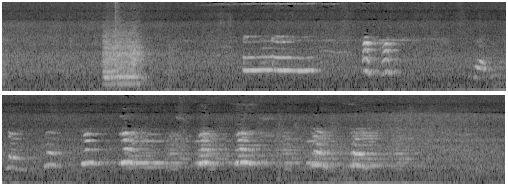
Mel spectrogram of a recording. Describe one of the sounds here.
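A toy dog makes short electronic barks and yips close by.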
